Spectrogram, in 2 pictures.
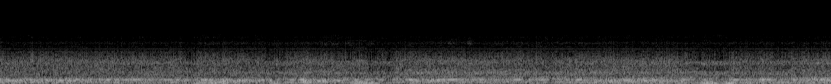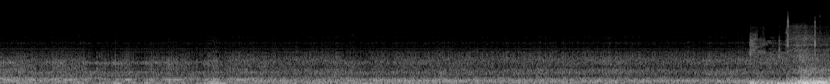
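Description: Freight train rolling past: a steady rumble and rattle of railcar wheels on the rails. Near the end a sudden louder rush of noise with sharp clicks comes in.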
